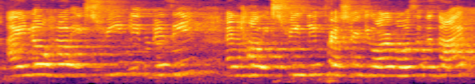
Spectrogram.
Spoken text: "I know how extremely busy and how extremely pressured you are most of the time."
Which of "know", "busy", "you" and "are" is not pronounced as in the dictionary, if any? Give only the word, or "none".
none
